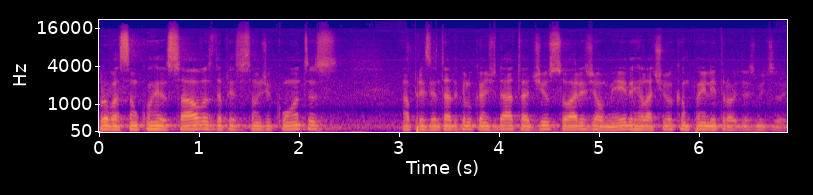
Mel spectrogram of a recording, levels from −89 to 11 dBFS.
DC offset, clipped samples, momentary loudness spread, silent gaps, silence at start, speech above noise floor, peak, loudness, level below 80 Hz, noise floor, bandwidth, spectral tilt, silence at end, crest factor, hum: under 0.1%; under 0.1%; 10 LU; none; 0 s; 20 dB; -4 dBFS; -21 LUFS; -48 dBFS; -41 dBFS; 18.5 kHz; -5 dB/octave; 0 s; 16 dB; none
